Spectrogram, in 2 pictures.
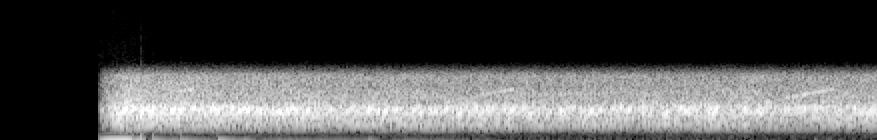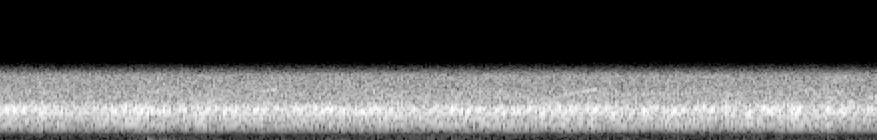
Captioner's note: hydrophone at Challenger Deep — a ship passing seven miles above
